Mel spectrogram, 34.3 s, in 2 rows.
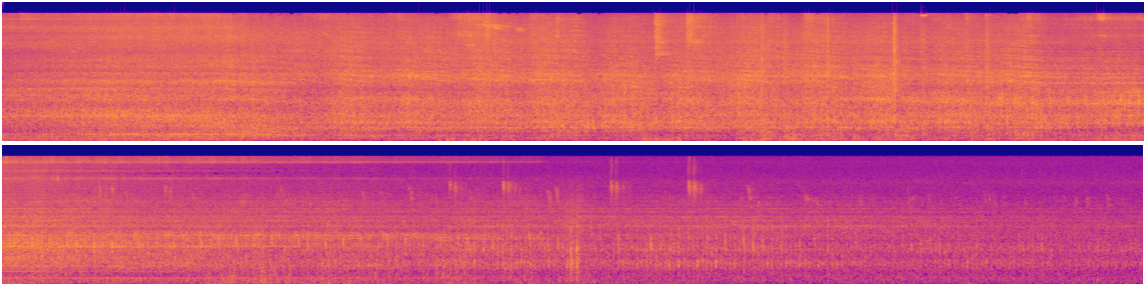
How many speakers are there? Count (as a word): zero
